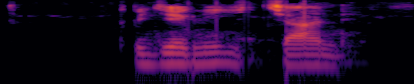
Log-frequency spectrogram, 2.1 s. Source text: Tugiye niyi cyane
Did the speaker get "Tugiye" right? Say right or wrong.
right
